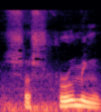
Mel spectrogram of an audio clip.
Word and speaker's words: surströmming: Some surströmming surströ- How do you say it?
